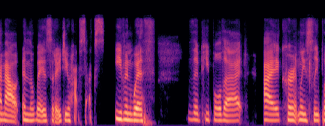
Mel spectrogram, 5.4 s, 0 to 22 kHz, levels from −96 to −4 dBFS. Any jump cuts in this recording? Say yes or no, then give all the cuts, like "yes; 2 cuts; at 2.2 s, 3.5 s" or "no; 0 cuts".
no; 0 cuts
